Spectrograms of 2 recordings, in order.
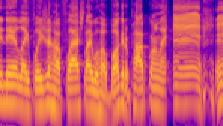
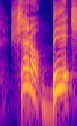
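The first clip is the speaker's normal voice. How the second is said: put-on yell, much higher; 11 semitones higher than usual. Recounting an argument where the big guy yells at the girls, retelling a yell. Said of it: "So they start yelling".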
